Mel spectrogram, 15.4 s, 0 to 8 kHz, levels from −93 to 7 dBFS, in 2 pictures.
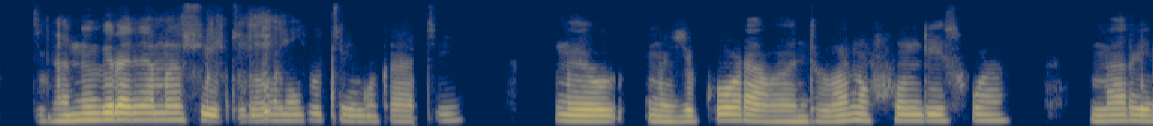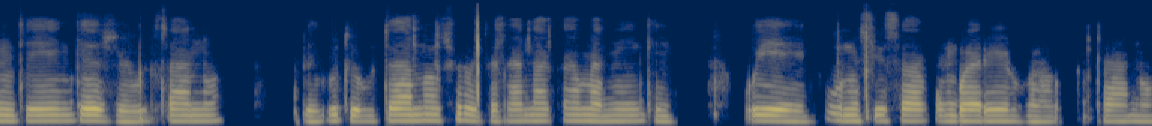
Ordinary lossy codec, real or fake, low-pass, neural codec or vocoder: MP3, 64 kbps; fake; 7.2 kHz; codec, 16 kHz, 4 kbps, X-Codec, HuBERT features, trained on balanced general audio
